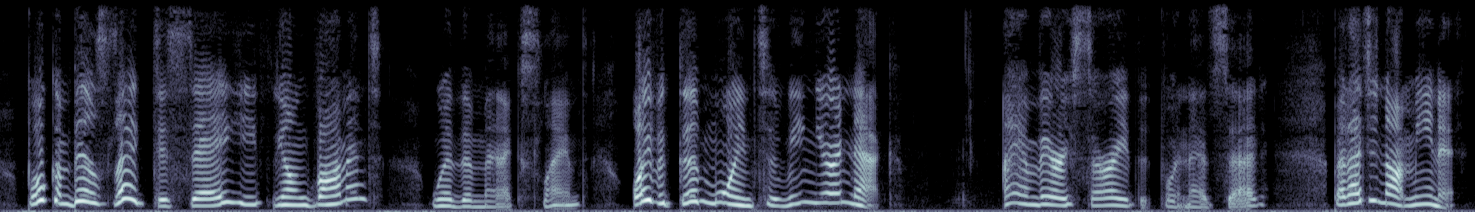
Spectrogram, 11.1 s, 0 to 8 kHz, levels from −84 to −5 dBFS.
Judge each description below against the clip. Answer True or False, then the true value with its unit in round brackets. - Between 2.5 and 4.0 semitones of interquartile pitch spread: False (5.2 semitones)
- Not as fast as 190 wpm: True (180 wpm)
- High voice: True (300 Hz)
